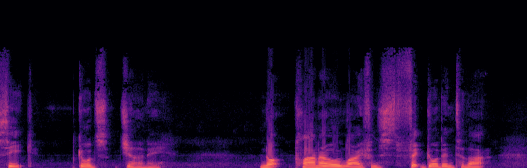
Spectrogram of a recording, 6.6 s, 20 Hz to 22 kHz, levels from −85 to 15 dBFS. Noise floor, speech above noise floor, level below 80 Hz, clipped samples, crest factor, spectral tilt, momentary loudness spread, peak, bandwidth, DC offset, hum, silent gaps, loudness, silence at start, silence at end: -57 dBFS; 37 dB; -56 dBFS; under 0.1%; 16 dB; -5.5 dB/octave; 15 LU; -6 dBFS; 15.5 kHz; under 0.1%; none; none; -21 LUFS; 0 s; 0.55 s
